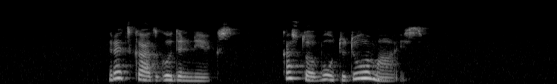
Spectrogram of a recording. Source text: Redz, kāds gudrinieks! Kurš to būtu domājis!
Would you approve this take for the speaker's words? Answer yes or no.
no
